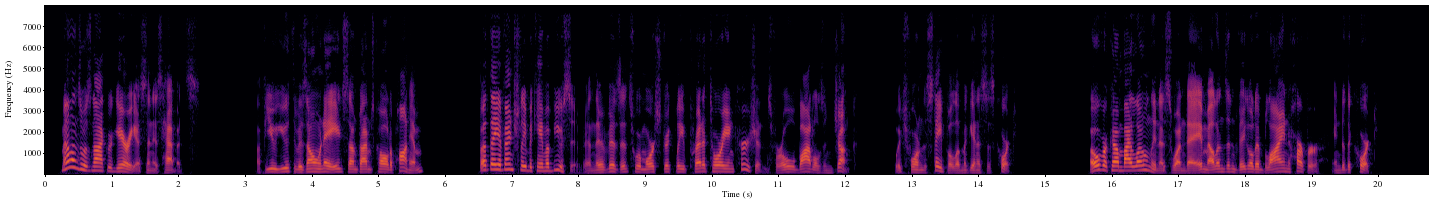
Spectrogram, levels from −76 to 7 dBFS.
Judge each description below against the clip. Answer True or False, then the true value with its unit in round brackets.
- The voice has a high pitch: False (140 Hz)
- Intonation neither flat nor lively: False (6.2 semitones)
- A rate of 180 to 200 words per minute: False (160 wpm)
